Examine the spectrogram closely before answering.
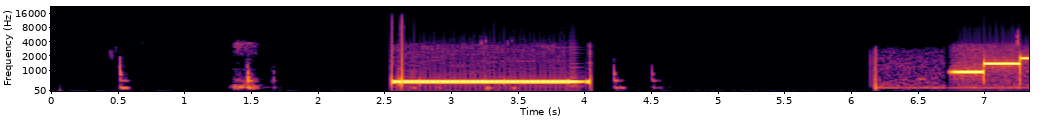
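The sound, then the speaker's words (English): Telephone line tones while a number is dialed with a star code: a long, steady, loud tone, then a low hum joined by three tones that step up in pitch, with a few faint clicks earlier. “Asterisk 6-7 and then the number. Let's try that. See if it's any different.”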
